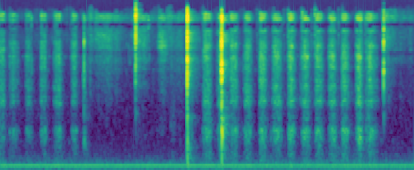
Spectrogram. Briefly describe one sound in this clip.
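Fingers rub rapidly over a metal bracelet with a soft scratchy swish.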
